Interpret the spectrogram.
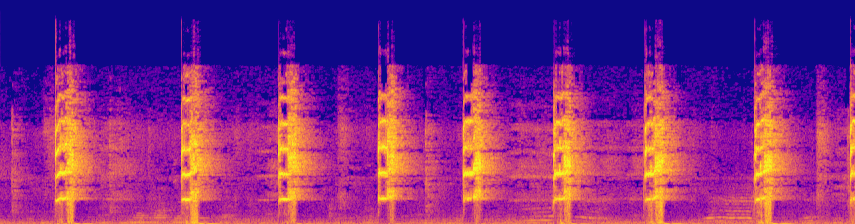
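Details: A lovebird summoning a rival, ngetik style, as a lure for birds lacking drive; around nine shrill, rasping chirps repeat nearly every second in a steady rhythm, with faint softer notes in the gaps.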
